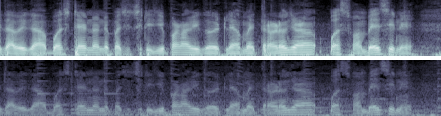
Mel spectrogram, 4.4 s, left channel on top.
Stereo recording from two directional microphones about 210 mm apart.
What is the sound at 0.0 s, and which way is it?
Speech, 45° left (ahead or behind).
